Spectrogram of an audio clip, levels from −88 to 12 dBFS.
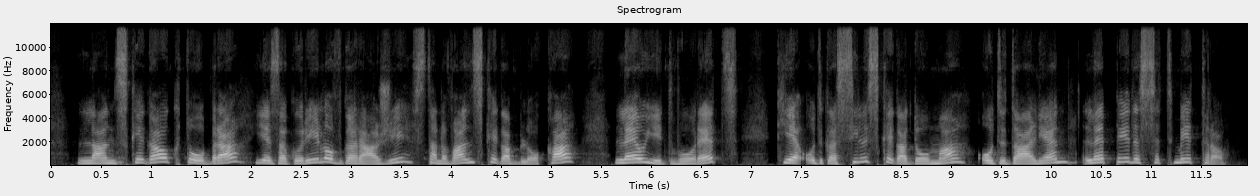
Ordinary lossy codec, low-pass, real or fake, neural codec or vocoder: Opus, 16 kbps; 10.8 kHz; real; none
